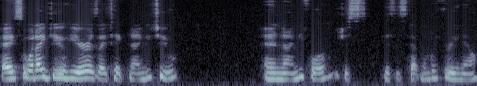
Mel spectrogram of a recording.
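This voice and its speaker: Speaking at a fairly quick pace, a woman uses a fairly high pitch, a dark, mellow tone, lively intonation and a somewhat breathy delivery. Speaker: teacher. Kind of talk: tutorial. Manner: fast.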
